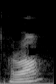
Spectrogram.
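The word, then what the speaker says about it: ر: So the Ra is pronounced by taking literally the underneath of the very tip of your tongue and touching it to the front hard palate in your mouth.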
